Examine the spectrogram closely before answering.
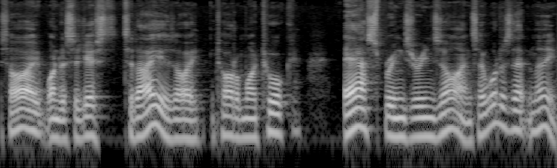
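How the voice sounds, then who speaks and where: A man with an Australian accent, medium pitch and a dark, mellow tone, at a moderate pace with lively intonation, on a very clean recording over a silent background. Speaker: pastor. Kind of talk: sermon. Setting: recorded at home during lockdown. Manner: halting.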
